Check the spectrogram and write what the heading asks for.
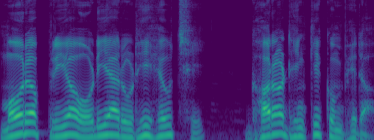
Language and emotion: Odia, neutral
